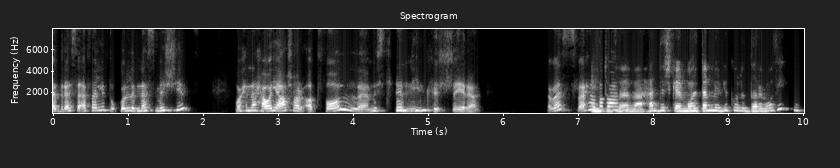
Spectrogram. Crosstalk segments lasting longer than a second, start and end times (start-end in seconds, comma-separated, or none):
none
